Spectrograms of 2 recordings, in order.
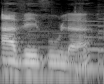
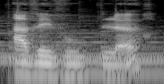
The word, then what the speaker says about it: Avez-vous l'heure: Avez-vous l'heure? Avez-vous l'heure? Avez-vous l'heure? As you can see, there's a silent Z, S, and H.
